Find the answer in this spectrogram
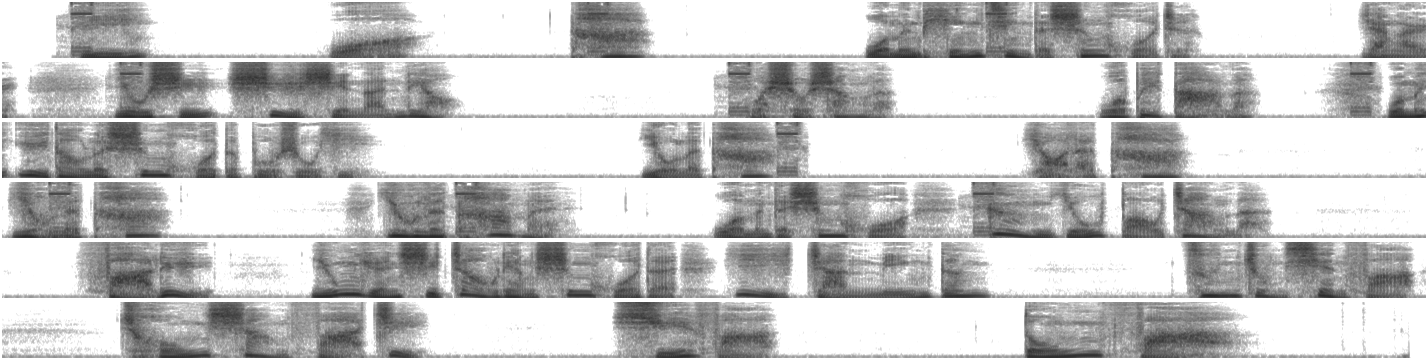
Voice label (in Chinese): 男 公益 尊重宪法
